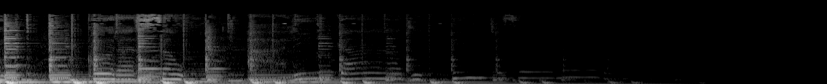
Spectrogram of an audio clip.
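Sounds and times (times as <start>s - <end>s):
fast beat: 0.0s - 6.4s.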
